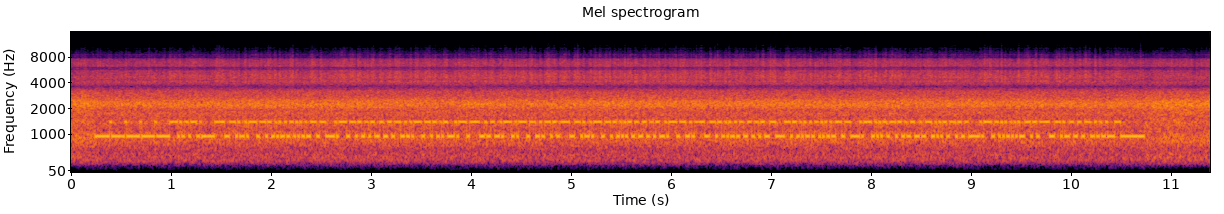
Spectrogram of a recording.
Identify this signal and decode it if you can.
RTTY (50 baud, 450 Hz shift), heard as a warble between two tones, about 1170 Hz centre, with radio static. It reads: THE FRAME LINE BETWEEN THE SILENT FILM FRAMES WAS VERY THIN.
